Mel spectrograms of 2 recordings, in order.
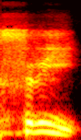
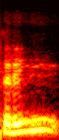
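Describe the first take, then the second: First: It begins with a plain s sound. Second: It begins with a plain t sound. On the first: "jangan sri" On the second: "Jangan tri"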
